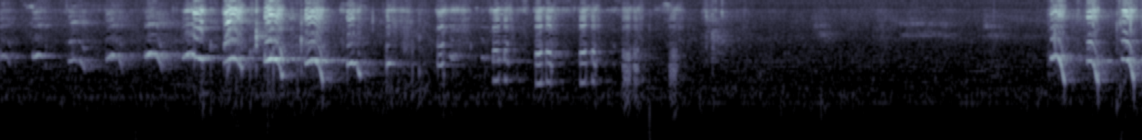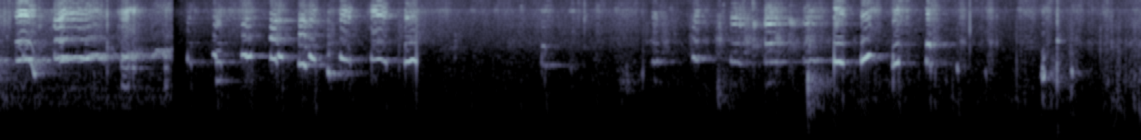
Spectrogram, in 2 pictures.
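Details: Home socialisation of Border Collie puppies: loud, repeated whimpering in three long bouts of rapid, pulsing, high whines with falling slides, separated by brief quiet pauses.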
